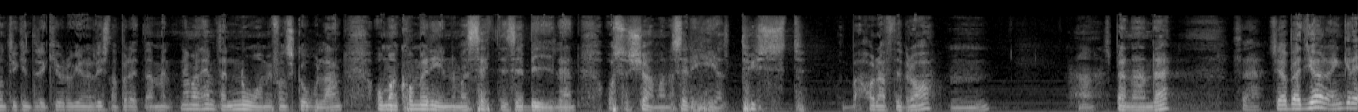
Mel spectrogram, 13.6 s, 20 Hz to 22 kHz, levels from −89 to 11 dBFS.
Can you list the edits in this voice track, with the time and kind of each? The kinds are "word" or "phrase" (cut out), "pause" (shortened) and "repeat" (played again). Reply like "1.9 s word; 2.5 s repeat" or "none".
9.4 s pause; 12.6 s pause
